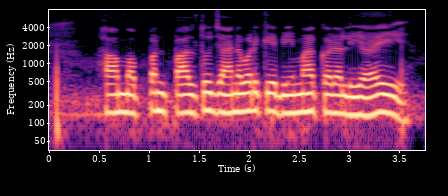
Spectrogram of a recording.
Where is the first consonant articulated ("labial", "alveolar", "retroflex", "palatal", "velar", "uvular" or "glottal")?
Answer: glottal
